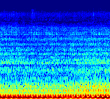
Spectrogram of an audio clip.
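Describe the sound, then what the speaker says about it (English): Road traffic hums past a hillside lookout in Adelaide's northeastern foothills, a steady, faint engine drone with a low tonal hum throughout, no voices. "You will hear a bit of traffic going by"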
